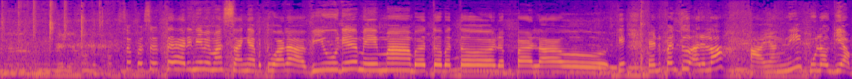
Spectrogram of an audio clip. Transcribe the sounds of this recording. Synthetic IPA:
sopəsəɾt̪əɦaɾinimemãŋsaŋat̪̚bət̪ualaviudiəmemãŋbət̪olbət̪ədəpanlaot̪t̪̚okedaŋdəpant̪uadalahajaŋnipulawɡiam

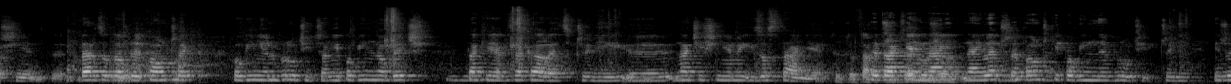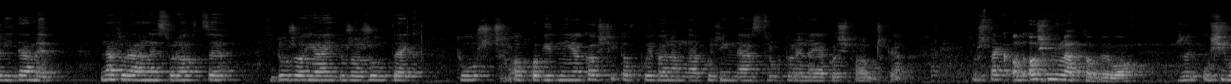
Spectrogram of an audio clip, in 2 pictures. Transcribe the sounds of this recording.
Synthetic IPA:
ɕɲɛnt̪ɘ̰baɾd̪zɔd̪ɔbɾɘpɔw̃t͡ʂɛk | pɔvʲiɲɛnvɾut͡ɕit͡ɕt̪ɔɲɛpɔvʲinːɔbɘt͡ɕ | t̪akʲɛjaɡzakalɛt̪st͡ʂɘlʲinat͡ɕiɕɲɛmɘizɔst̪aɲɛ̰ɛt̪akʲɛnajnajlɛpʂɛpɔ̃t͡ʂkʲipɔvʲinːɘvɾut͡ɕit͡ɕt͡ʂɘlʲijɛʐɛlʲid̪amɘ | nat̪uɾalnɛsuɾɔft̪sɛ | d̪uʐɔjajd̪uʐɔʐuwt̪ɛk | t̪wuʂt͡ʂɔ̰t̪pɔvʲjɛd̪ɲejakɔɕt͡ɕit̪ɔfpwɘvanamnapuʑɲejnast̪ɾukt̪uɾɛnajakɔɕt͡ɕpɔ̰nt͡ʂkɛ̰ | t̪uʂt̪akɔd̪ɔɕmʲjulat̪ːɔbɘwɔ | ʐɛuɕi

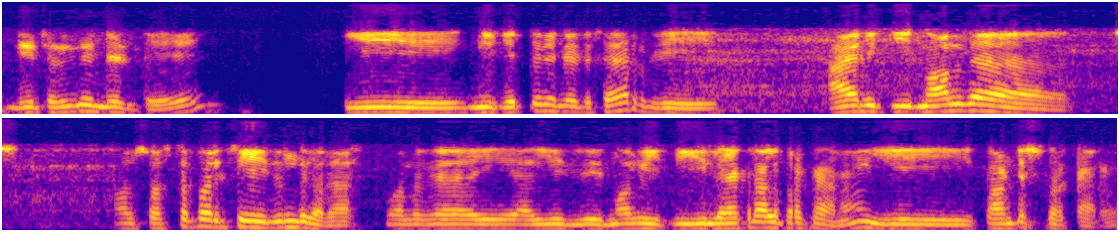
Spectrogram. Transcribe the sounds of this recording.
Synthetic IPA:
neːnut͡ʃelːinɐɳʈɐɳʈe̞ː | iniːkt͡ʃepːiːd̪ɐɳʈɐɳʈ̬ːesaːɾid̪i | aːjɐnɐkimaːluɡaː | ʋaːlːɐsʋɐst̪ɐpɐɾit͡ʃeːjid̪und̪ikɐd̪aːʋalːɐiimaːluɡikiːlɛːkɐɾaːlɐpɾɐkaːɾɐmiːkaːɳʈesʈpɾɐkaːɾɐm

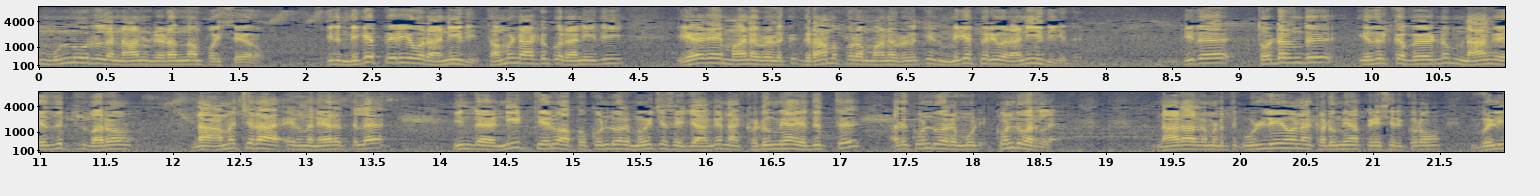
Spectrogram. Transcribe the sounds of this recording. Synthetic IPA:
mʊnːuːɾɪlɐnaːnɯːɪɽɐmt̪ãːpoːjseːɾõ̰ː | ɪðɯmɪɣɐpːɛɾɪjɐɔɾɯɐniːðit̪ɐmɪɻnaːʈ̬ːɯkːɯɔɾɯɐniði | eːɻɐɪmaːnɐʋɐɾɣɐɭɯkːɯɡɪɾaːmɐpːɯɾɐmaːnɐʋɾɣɐɭɯk̬ːɯɪðɯmɪɣɐpːɛɾɪjɐɔɾɯɐniːðiɪ̰ðɯ̰ | ɪðɯt̪ɔɽɐɾnd̪ɯ | ɛðɪɾkːɐʋeːɳɖɯmnaːŋɡɐɛðɪt̪ːɯʋɐɾõː | nãːɐmɐɪt͡ʃːɐɾaːʔɪɾɯnd̪ɐneːɾɐt̪ːɪlɐ | ɪnd̪ɐniːʈ̚t̪eːɾʋɯɐpːoːkɔɳɖɯʋɐɾɐmʊjɪt͡ʃːɐs̬ɛjd͡ʒaːŋɡɐnãːkɐɽɯmɐjaːɛðɯt̪ːɯ | ʔɐ̰ðɯkɔɳɖɯʋɐɾɐmuɽikɔɳɖɯʋɐɾɐlɐ̰ | naːɽaːlɐɾɐmɐɽɐt̪̬ːɯkːʊɭːɪjõːnãːkɐɽɯmɐjaːpeːsɪɾɯkːɪɾõː | ʋɛɭɪ

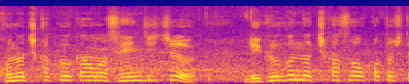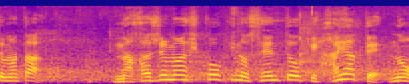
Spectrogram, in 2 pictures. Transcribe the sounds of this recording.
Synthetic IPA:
ko̞no̞t͡ɕi̥kakɯ̟ːkãɰ̃βasẽ̞ɲ̟d͡ʑit͡ɕɨː | ɾʲikɯ̟ɡɯ̟̃nːo̞t͡ɕi̥kaso̞ːko̞t̪o̞ɕi̥t̪e̞mat̪a | nakaʑimaçi̥ko̞ːkʲino̞sẽ̞nt̪o̞ːkʲihajat̪e̞̰no̞

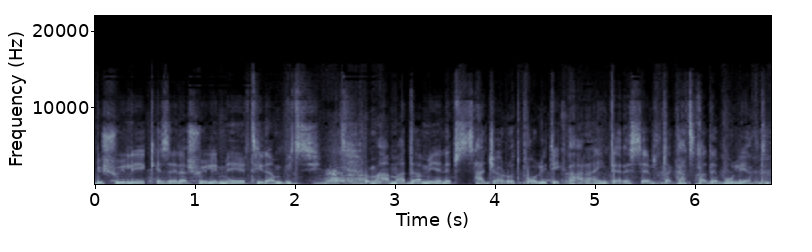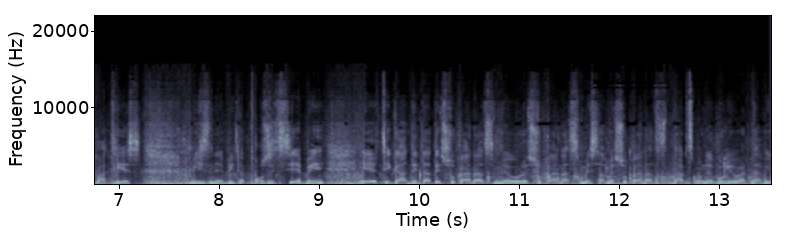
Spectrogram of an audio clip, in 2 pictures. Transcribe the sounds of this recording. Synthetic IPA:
biʃwilikʼɛzɛɾaʃwilimɛːɾt̪ʰiɾanvit̪sʰi̥ɾɔmamad̪amianɛpsːad͡ʒaɾɔt̪pʼɔlit̪ʼikʼaːɾaint̪ʼɛɾɛsɛp̚t̪ʰd̪aɡat̪sʰχad̪ɛbuliakʰt̪ʰmat̪ʰiɛsmiznɛbid̪apʼɔzit̪sʰiɛbiɛɾt̪ʰikʼand̪id̪at̪ʼisukʼanat̪sʰmɛɔɾɛsukʼanat̪sʰmɛsamɛsukʼanat̪sʰd̪̥aɾt̪sʼmunɛbulivaɾt̪d̪av

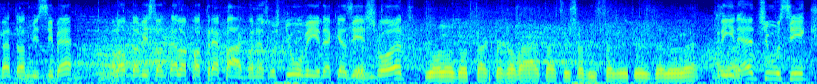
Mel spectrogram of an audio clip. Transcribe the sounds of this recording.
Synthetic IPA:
bɛt̪onvisibɛ | ɒlɒb̚d̪ɒviso̞nt̪ɛlɒkɒt̪ːrɛpaːɡ̚bɒnɛzmo̞ʃt̪joːveːd̪ɛkɛzeːʃʋo̞lt̪jolold̪ot̪ːaːkmɛɡɒvaːlt̪aːʃt̪eːʃɒvisːɒleːpeːʒbɛløːlɛɡriːnɛlt͡ʃuːsik

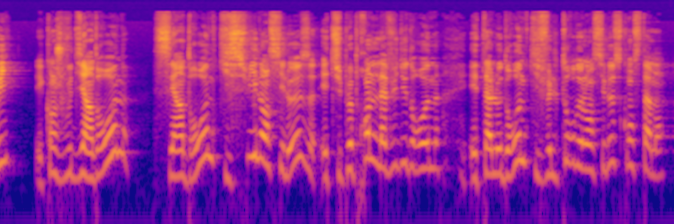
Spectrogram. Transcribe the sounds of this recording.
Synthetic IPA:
wi | ekɑ̃ʒəvud̪iɛ̃d̪ʁon | sɛɛ̃d̪ʁonkʲisɥilɑ̃siløzet̪ypøpχɑ̃d̪ʁlavyd̪yd̪ʁonet̪yaləd̪ʁonkʲifɛlət̪uʁd̪əlɑ̃siløzkɔ̃st̪amɑ̃

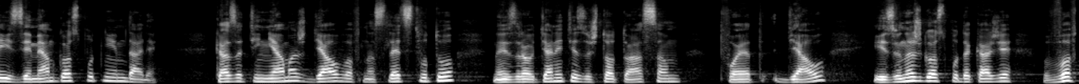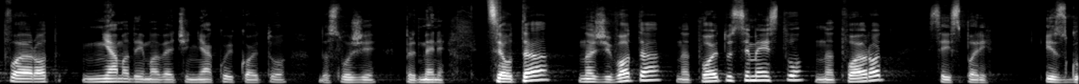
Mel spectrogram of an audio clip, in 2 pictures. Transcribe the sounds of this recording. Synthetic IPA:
izɛmʲamɡɔspot̪nʲiimd̪ad̪ɛ | kazət̪ʲinʲamɐʃdʲalˠvɐfnɐslɛt̪st̪vot̪o | nɐizɾɐɛlˠt̪ʲanɛt̪ɛzɐʃt̪ɔt̪oasːəm | t̪v̥ɔjət̪dʲalˠ | izvɛnəʃɡɔspod̪ːɐkaʒɛ | vəft̪vɔjəɾɔt̪ | nʲamɐd̪ɐimɐvɛt͡ʃɛnʲakojkɔjt̪o | d̪ɐslˠuʒi | pɾɛd̪mɛnɛ | t̪sɛlˠt̪ə | nɐʒivɔt̪ənɐt̪vɔɛt̪osɛmɛjst̪vonɐt̪vɔjəɾɔt̪̚ | sɛispɐɾi | izɡ

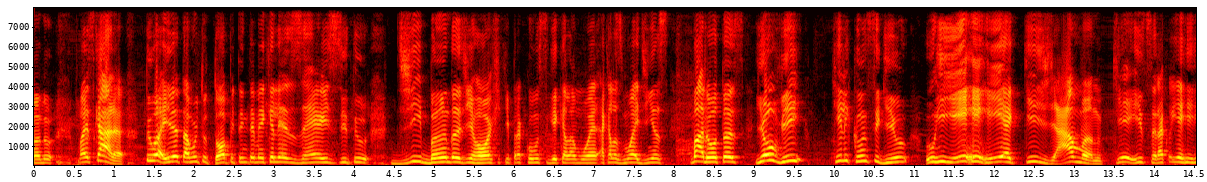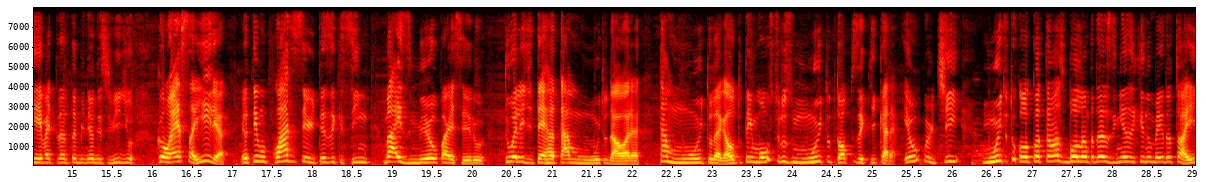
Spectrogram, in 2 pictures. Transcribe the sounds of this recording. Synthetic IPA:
nʊmɐjskaɾɐt̪uɐiʎɐt̪amũj̃t̪ʊt̪ɔpɪt̪ẽj̃t̪ɐmẽj̃akelɪezɛɾsit̪ʊd͡ʒɪbɐ̃nd̪ɐd͡ʒɪɦɔʃɐkipɾɐkõsɪɡiɾakɛlɐmoɛd̪ɐakɛlɐzmoɛd͡ʒĩɲɐzmaɾot̪ɐs | ɪewvi | kɪelɪkõsɪɡiw | ʊhieheheakiʒamɐ̃nʊkeisʊ̥seɾakɪʊhieheɦevajt̪anɐt̪ɐ̃binewd̪esɪvid͡ʒɪʊkõw̃ɛsɐiʎɐewt̪ẽɲʊkwazɪseɾt̪ezɐkɪsĩmɐzmewpaɾsejɾʊ | t̪ualid͡ʒɪt̪ɛɦɐt̪amũj̃t̪ʊd̪aɔɾɐ | t̪amuũj̃t̪ʊleɡawt̪ut̪ẽj̃mõst̪ɾʊzmũj̃t̪ʊt̪ɔpɪzakikaɾɐewkuɾt͡ʃimũj̃t̪ʊt̪ukolokoat̪ɛ̃ɐzbolɐ̃pɐd̪ɐzĩɲɐzakinʊmejʊd̪ɐt̪uɐi

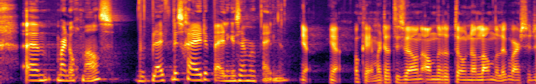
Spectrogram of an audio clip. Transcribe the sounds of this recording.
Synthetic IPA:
ʔəmaːɹnɔχma̰ːlˠs | əblɛjfəbəsχɛjdəpɛjlɪŋəzɛjnmaːɹpɛ̰jlɪ̰ŋənjaja̰owkejmaːɹdɑtɪs̬ʋɛlˠənɑ̰ndərətowndɑnlɑndələkʋaːɹz̥əd

